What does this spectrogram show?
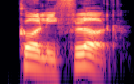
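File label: "COLIFLOR", Spanish; mekanta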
